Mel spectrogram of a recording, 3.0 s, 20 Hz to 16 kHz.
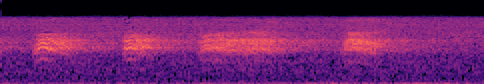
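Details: Eurasian eagle-owl, evening of 6 June 2017: four gravelly, screechy calls in quick, uneven succession. The third is drawn out longer than the others. Faint background hiss.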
